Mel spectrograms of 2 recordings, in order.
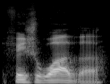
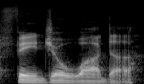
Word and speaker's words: feijoada: understand he's not Portuguese this is pronounced feijoather not feijo wada you don't break it up like that you would say it all fish water and uh I'm sure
